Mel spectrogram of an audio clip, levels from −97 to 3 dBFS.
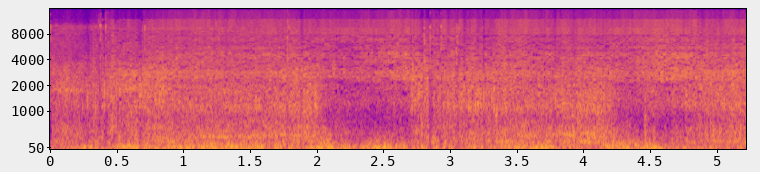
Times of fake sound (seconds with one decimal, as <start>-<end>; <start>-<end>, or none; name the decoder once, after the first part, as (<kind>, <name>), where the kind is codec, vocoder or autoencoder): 1.5-3.6 (vocoder, BigVGAN v2)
